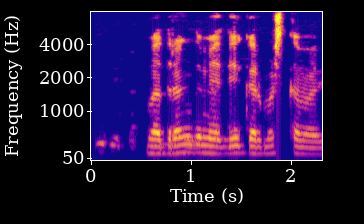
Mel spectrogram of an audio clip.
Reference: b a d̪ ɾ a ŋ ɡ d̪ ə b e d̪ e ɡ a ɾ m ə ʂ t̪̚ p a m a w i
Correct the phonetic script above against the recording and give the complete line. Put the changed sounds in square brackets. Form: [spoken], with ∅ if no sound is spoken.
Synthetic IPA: b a d̪ ɾ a ŋ ɡ d̪ ə [m] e d̪ e ɡ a ɾ m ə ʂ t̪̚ [k] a m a w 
